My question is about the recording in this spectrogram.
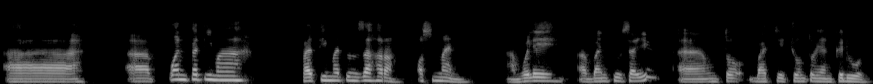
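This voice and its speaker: A man's voice: a little high, a little mellow, no echo. A man with a Malaysian Malay accent teaching Quran recitation in an online class, stretching out Arabic syllables to demonstrate them. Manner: drawn-out demonstrations of Arabic sounds, repeated syllables, frequent "ah" and "ha". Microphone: online class microphone. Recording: dull, dry online audio.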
